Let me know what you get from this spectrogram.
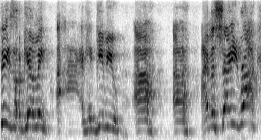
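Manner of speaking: high-pitched, begging, pleading goblin voice. Voicing a beaten, trembling goblin begging not to be killed: pleading goblin voice. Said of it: "Looks like he was left here to die".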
